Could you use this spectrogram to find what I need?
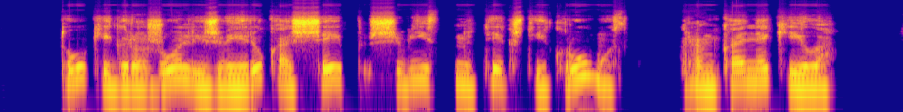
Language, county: Lithuanian, Marijampolė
